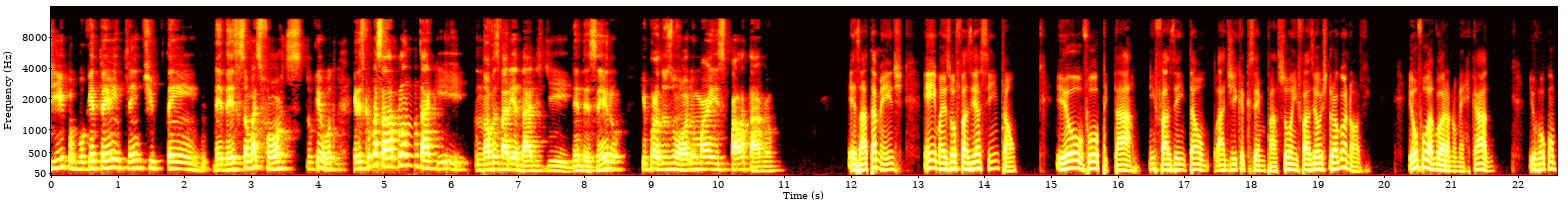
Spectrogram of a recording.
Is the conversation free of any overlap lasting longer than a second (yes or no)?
yes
